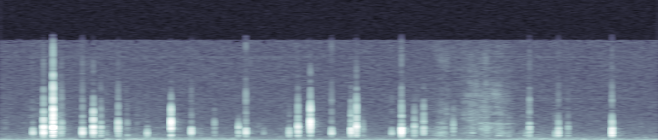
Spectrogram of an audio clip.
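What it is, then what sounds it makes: Plastic remote control. Long nails tap and scratch a small hollow plastic LED remote control with colored buttons, held close to the mic. The result is an irregular run of quiet, sharp, bright clicks that stop instantly, with a soft scratchy hiss partway through.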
